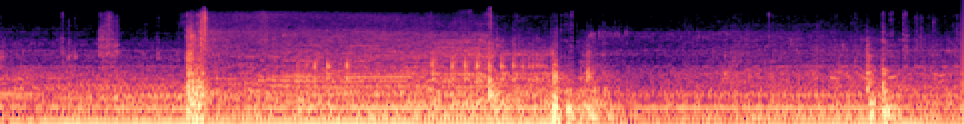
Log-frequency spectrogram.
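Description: Car engine idling steadily, heard from inside the cabin, with two sharp knocks about one and three and a half seconds in.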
